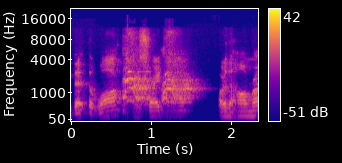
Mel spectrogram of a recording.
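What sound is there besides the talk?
dog barking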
